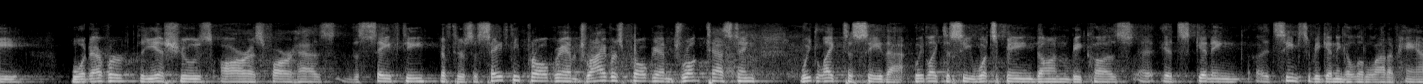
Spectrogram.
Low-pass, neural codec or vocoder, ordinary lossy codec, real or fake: 7.2 kHz; none; Opus, 16 kbps; real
